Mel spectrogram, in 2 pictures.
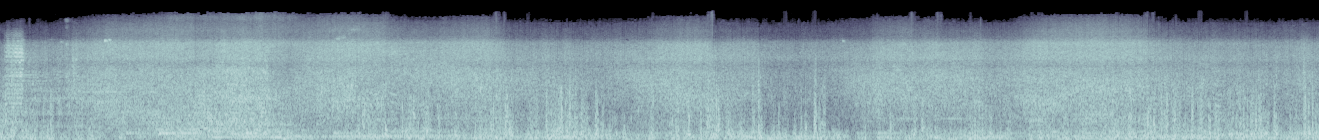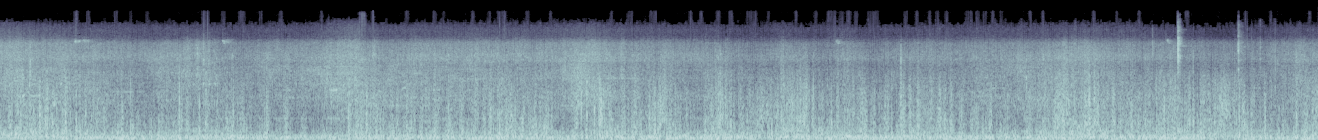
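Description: Wind rushing over the microphone of a camera on the outside of a moving van, with the van's engine running as a steady low drone and road noise underneath.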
